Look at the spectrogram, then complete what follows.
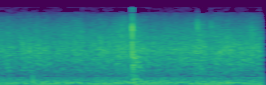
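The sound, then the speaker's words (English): Heavy rain pours down in a steady, dense hiss, with one sharper drop or splat standing out partway through. No voices are heard. “Could use some rain.”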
